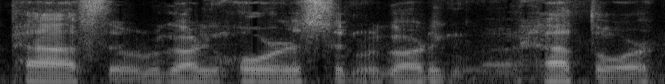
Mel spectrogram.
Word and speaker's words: Hathor: The Hathor aspect, Hathor, and I'll go by your pronunciation.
